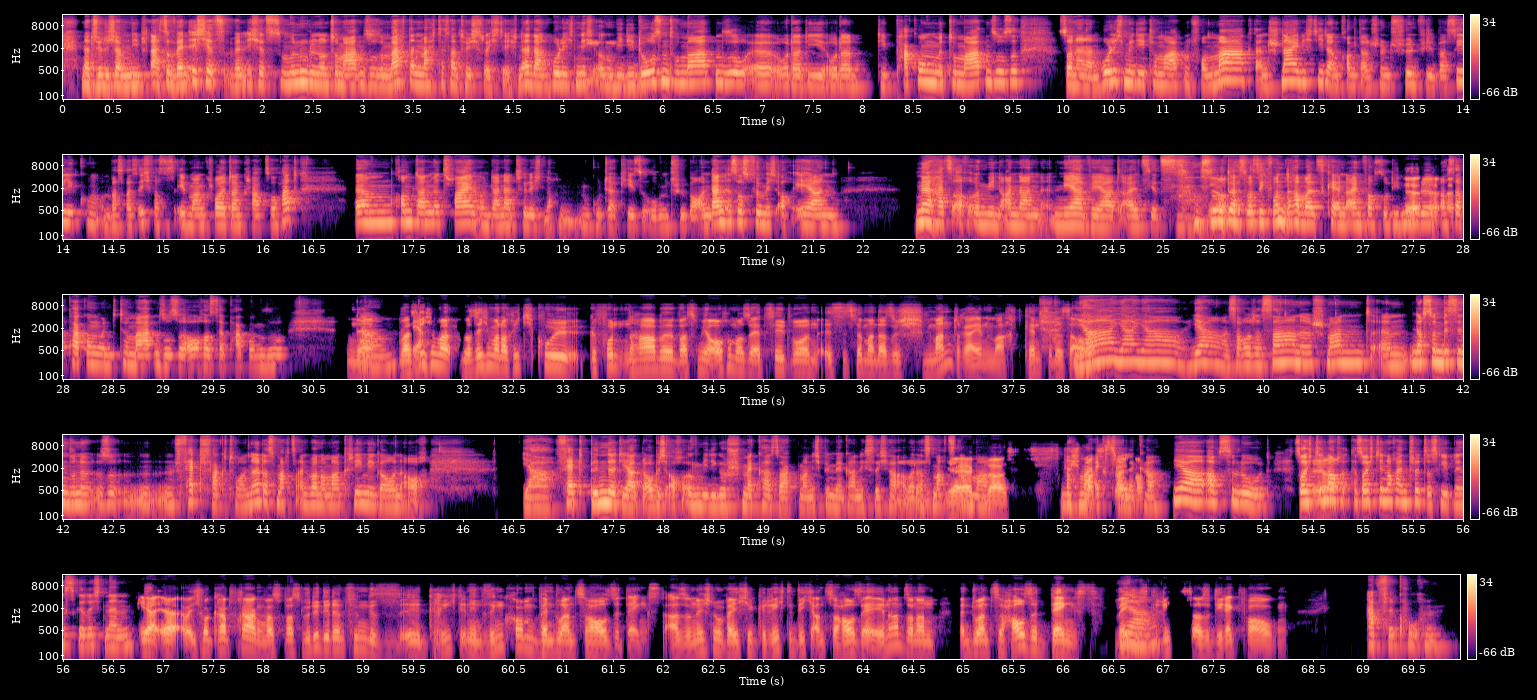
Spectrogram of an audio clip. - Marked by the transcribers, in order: laughing while speaking: "so so das, was ich von damals kenne"; stressed: "denkst"
- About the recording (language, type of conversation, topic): German, podcast, Welche Gerichte erinnern dich sofort an Zuhause?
